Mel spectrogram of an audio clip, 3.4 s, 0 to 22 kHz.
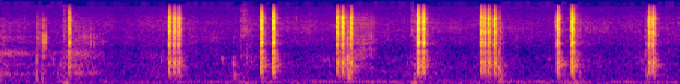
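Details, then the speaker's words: Kingbull Literider folding e-bike, 20x4 fat tires, 750 W rear motor, riding a steep hill over rough ground: sharp irregular creaks and squeaks; rider unsure, suspected battery, then front suspension. "Yeah, I don't know. It definitely seems like it's coming from the front suspension somewhere."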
